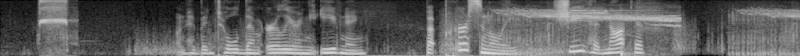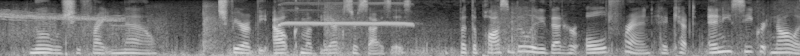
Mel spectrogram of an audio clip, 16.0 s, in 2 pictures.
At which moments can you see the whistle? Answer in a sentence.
The whistle can be heard from 0.3 to 0.8 s, from 5.8 to 6.7 s and from 10.8 to 12.2 s.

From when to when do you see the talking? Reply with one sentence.
The talking can be heard from 1.8 to 6.5 s and from 8.3 to 15.9 s.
